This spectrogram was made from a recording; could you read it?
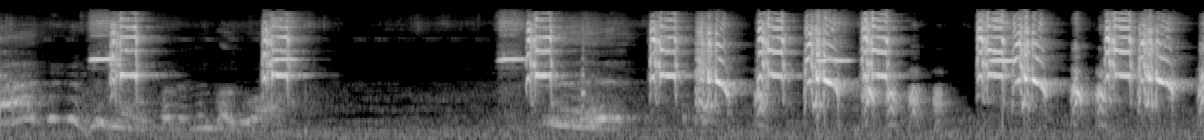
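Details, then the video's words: Female partridge, an Irani teetar, giving loud, harsh, grating squawks in uneven bursts: two short calls, a pause of about a second, then a rapid run of scratchy notes, all in a quiet indoor setting. "irani female teetar"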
